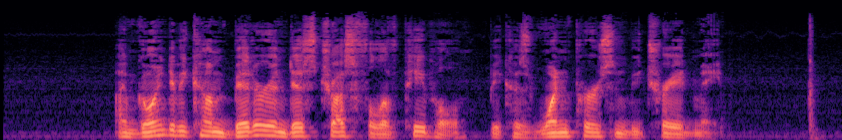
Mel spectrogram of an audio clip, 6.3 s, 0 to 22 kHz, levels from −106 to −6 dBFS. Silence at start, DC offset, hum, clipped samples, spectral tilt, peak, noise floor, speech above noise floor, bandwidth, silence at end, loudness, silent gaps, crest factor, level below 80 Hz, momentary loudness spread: 0.85 s; under 0.1%; none; under 0.1%; -5.5 dB/octave; -10 dBFS; -71 dBFS; 41 dB; 14.5 kHz; 0.2 s; -30 LUFS; none; 22 dB; -62 dBFS; 12 LU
